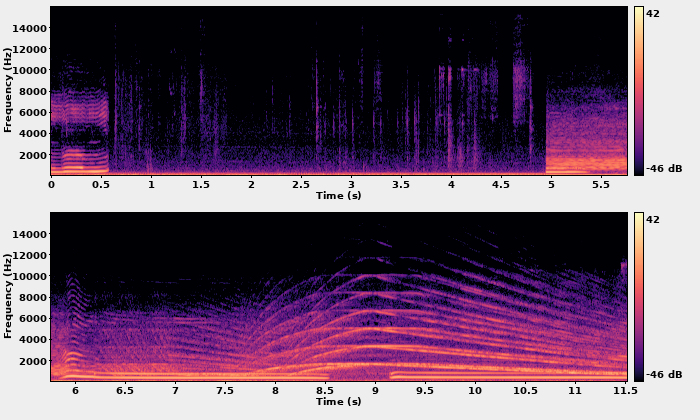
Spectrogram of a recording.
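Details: A Siberian husky riding in a car howls and whines at standstill in traffic, in drawn-out, wavering wails that rise and dip, over the low rumble of a loud exhaust.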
